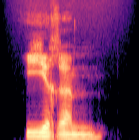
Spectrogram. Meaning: dative masculine/neuter singular of ihr: her, its, their (referring to a masculine or neuter object in the dative case)
- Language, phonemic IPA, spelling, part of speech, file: German, /ʔˈiːʁəm/, ihrem, determiner, De-ihrem.ogg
